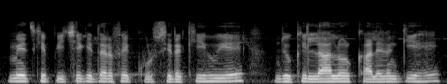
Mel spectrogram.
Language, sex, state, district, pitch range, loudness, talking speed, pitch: Hindi, male, Uttar Pradesh, Lalitpur, 130-145 Hz, -17 LUFS, 240 wpm, 135 Hz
